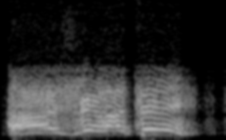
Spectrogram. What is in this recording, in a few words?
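bomb failure, mood high, French; War Thunder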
